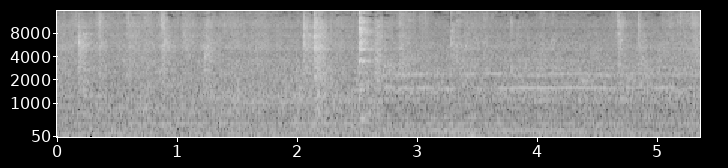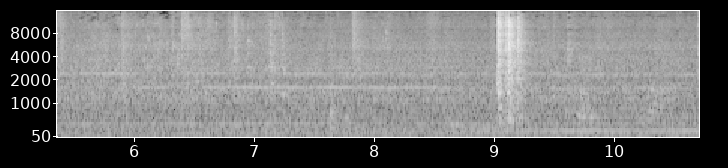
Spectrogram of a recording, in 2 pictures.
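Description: Steady mechanical hum of fish-and-chip shop kitchen equipment, such as fryers and extraction running, with a second hum tone joining about three seconds in. A single sharp clatter sounds about nine seconds in.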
